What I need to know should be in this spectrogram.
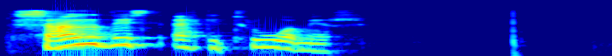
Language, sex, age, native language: Icelandic, female, 40-49, Icelandic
